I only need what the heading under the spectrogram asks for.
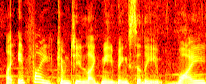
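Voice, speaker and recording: With music in the background, the speech moves at a moderate pace. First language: French. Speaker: VTuber streamer. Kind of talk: casual livestream chat. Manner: halting, many fillers.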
